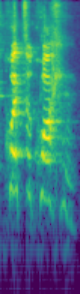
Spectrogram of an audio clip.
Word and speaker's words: Quetzalcoatl: the name like Quetzalcoatl, it's not actually tall. The TL sound is a sound. Yeah. Yeah, so it's Quetzalcoatl. Mhm. That's the actual Aztec way to sound Yeah, like pronounce it.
